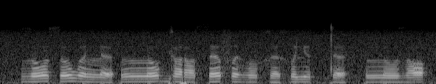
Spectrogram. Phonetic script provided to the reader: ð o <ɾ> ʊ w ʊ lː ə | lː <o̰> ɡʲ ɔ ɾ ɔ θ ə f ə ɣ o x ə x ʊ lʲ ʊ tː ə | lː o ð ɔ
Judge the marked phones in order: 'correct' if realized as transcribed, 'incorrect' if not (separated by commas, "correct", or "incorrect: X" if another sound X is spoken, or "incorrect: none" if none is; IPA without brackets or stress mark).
incorrect: θ, incorrect: o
